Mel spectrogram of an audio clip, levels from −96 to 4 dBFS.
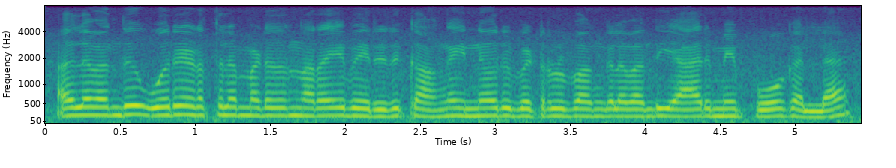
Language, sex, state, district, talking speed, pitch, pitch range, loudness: Tamil, female, Tamil Nadu, Kanyakumari, 165 wpm, 190 Hz, 180-200 Hz, -12 LUFS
